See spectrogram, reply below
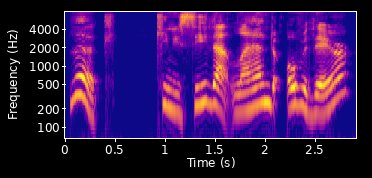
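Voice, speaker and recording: A woman reading aloud and voicing an eager young farm girl in a storybook, her voice raised and excited. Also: mid-range voice, measured pace. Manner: raised, bright and excited delivery.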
